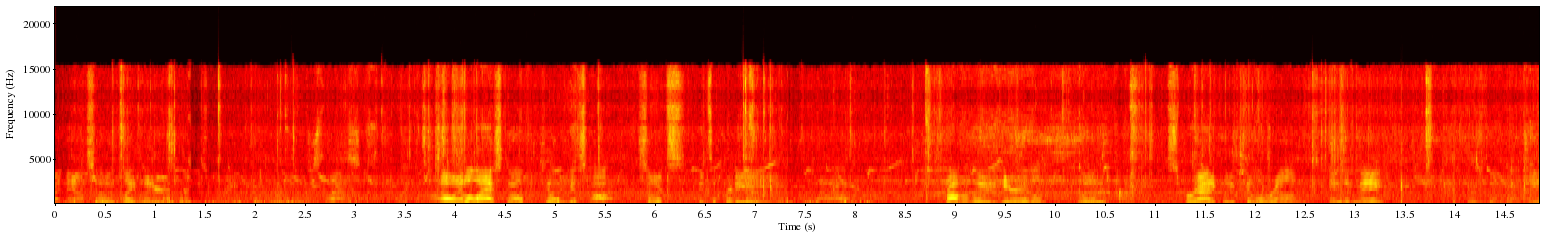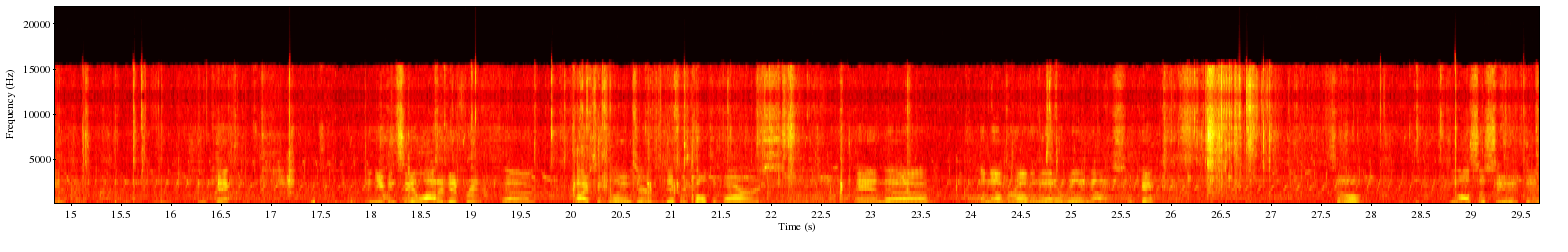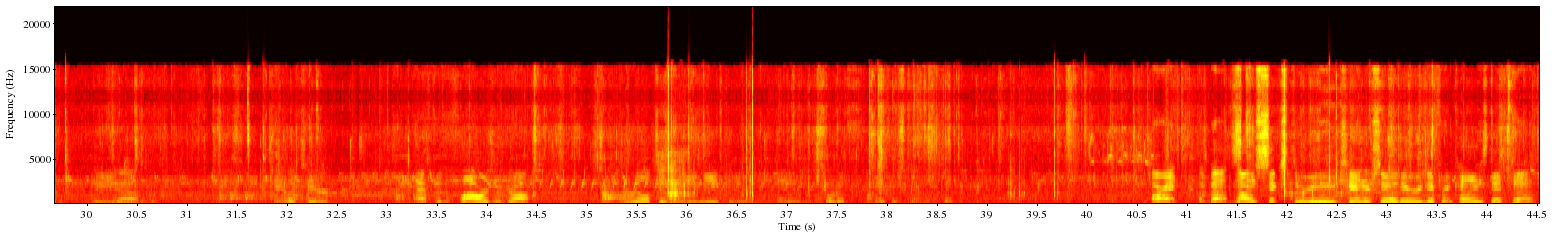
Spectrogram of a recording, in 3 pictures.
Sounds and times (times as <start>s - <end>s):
Speech: 0.0s - 8.1s, 8.8s - 13.4s, 14.1s - 16.7s, 17.9s - 22.2s, 22.8s - 25.9s, 27.6s - 28.0s, 28.8s - 30.6s, 31.8s - 32.5s, 33.2s - 34.5s, 35.2s - 38.7s, 40.6s - 44.5s
Rustling leaves: 0.0s - 44.5s.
